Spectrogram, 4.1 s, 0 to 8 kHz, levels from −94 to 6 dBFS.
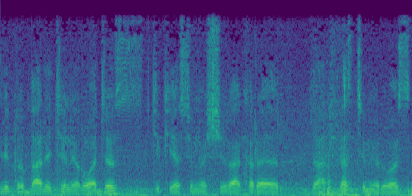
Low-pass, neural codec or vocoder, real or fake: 7.2 kHz; codec, 24 kHz, 0.9 kbps, WavTokenizer, medium speech release version 1; fake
